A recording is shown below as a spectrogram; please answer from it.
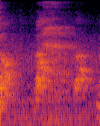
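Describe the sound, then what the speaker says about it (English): Small dogs, Japanese Spitz and Pomeranians, barking indoors in three quick yappy bursts, fairly close and moderately loud, with no talking. "I have very noisy dogs."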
